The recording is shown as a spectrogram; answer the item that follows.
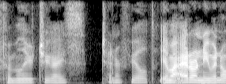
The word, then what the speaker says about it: Tenterfield: familiar to you guys Tenterfield am I don't even know if I'm saying that right no that sounds right probably the one thing in Australian that's pronounced how it's said pronounced how it's written okay good all right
